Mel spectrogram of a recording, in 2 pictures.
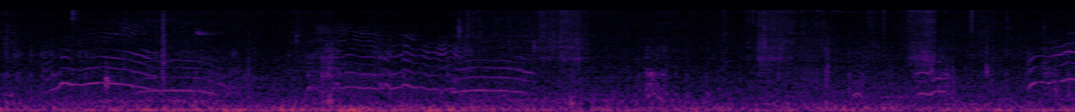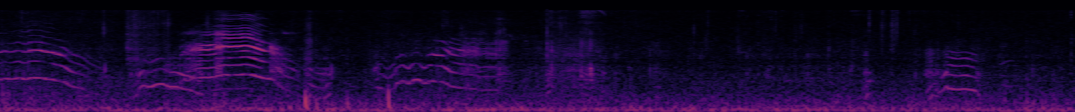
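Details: Grey tabby kittens, born to a formerly homeless female cat that was taken in, give a run of high, thin arched meows, several overlapping and repeated about once a second, over a low background hum.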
